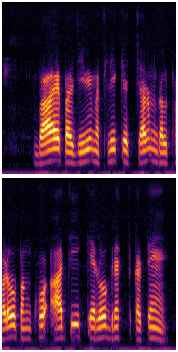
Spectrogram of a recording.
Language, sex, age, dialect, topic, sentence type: Hindi, male, 31-35, Awadhi Bundeli, agriculture, statement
